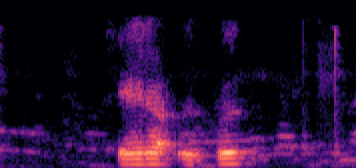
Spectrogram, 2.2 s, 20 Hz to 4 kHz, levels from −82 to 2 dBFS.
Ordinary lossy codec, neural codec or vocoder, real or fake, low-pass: MP3, 32 kbps; codec, 44.1 kHz, 7.8 kbps, Pupu-Codec; fake; 3.6 kHz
